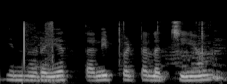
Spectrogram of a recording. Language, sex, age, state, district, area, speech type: Tamil, female, 30-45, Tamil Nadu, Dharmapuri, rural, spontaneous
